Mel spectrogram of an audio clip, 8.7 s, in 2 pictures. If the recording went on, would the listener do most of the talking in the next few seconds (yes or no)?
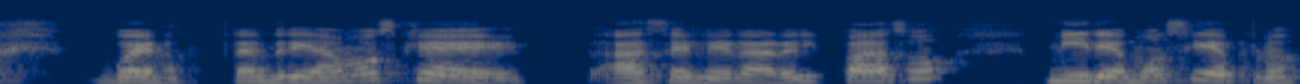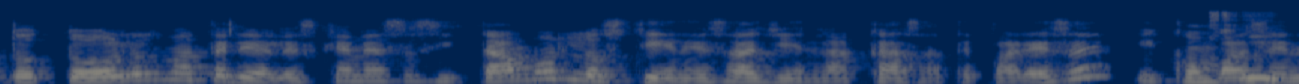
yes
